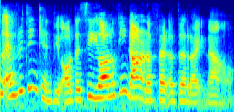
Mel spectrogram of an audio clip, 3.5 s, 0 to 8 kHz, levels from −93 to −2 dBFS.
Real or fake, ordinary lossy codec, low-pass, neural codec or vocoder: fake; none; 7.2 kHz; vocoder, 22.05 kHz, 80 mel bands, Vocos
